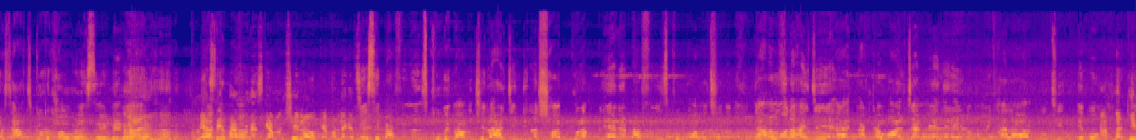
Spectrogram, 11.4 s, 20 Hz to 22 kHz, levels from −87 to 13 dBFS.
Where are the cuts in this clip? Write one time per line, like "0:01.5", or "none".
none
